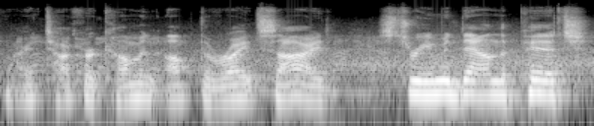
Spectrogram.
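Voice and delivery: ordinary talk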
